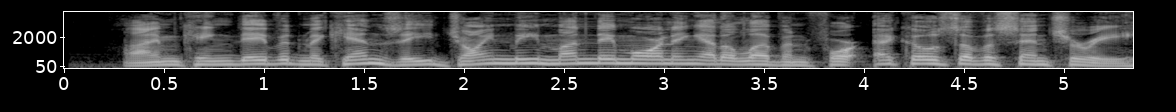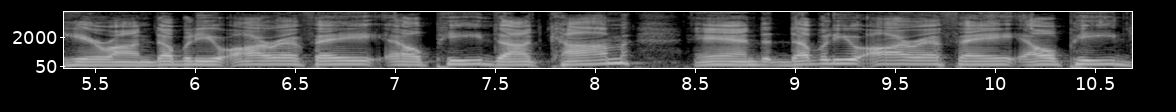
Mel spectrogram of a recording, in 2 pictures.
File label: promo; wrfa-lp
